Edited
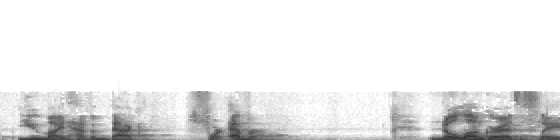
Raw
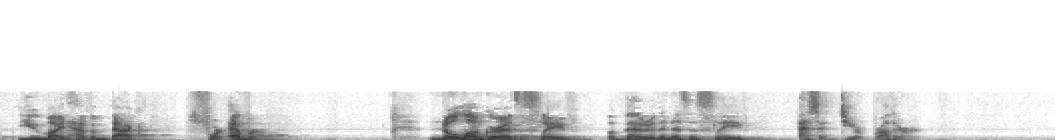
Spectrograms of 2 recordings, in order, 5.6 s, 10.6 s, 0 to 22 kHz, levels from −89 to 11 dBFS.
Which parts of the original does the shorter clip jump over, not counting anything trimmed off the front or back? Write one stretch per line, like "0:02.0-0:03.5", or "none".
none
